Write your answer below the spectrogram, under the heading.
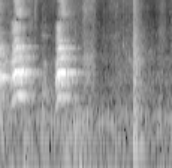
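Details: Dog at an animal welfare centre in Ulsan, South Korea, during weekend volunteer work: two loud, full barks about half a second apart, then a brief dull knock.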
